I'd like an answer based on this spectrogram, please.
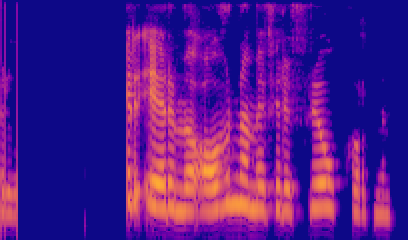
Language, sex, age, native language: Icelandic, female, 30-39, Icelandic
